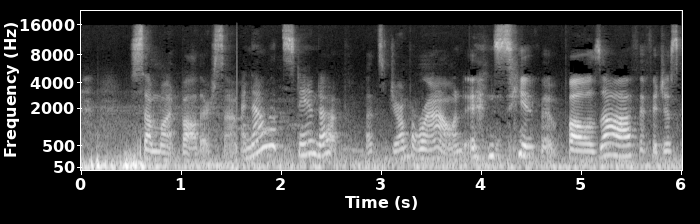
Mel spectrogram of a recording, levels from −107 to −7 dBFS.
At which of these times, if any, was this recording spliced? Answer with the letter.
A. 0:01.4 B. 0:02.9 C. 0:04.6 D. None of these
A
